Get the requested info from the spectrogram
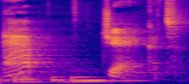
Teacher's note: remember the stress on the first syllable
